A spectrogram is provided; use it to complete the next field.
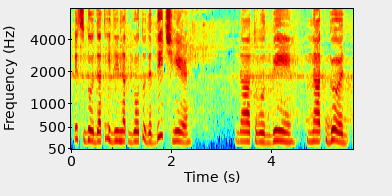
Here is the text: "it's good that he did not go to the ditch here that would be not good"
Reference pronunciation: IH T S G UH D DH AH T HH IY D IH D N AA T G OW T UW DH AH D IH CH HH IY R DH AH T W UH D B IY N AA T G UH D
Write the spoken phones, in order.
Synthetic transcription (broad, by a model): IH T S G UH D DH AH T HH IY D IH D N AA T G OW T UW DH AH D IH CH HH IY R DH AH T W UH D B IY N AA T G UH D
